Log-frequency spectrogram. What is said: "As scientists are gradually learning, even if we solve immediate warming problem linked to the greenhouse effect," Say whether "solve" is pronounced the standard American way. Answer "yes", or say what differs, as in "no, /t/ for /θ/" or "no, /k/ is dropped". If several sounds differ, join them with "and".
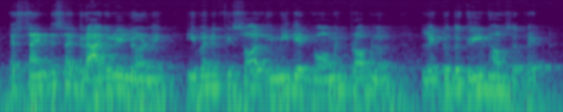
no, /v/ is dropped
